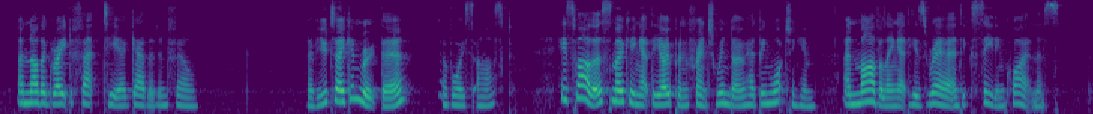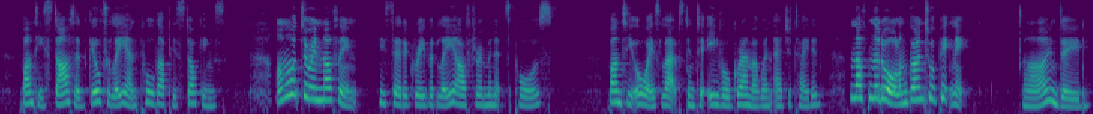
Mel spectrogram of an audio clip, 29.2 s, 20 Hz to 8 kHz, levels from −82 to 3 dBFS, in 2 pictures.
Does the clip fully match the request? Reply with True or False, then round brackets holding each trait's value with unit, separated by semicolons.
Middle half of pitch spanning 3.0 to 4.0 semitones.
False (5.1 semitones)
